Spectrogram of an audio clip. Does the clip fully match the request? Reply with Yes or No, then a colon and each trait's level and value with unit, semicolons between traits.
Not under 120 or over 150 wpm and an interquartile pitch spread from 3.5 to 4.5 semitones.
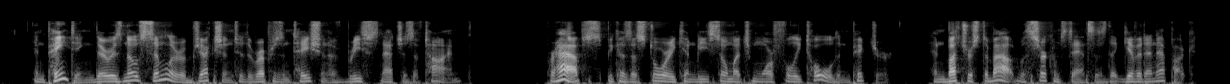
No: average, 185 wpm; average, 4.2 semitones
